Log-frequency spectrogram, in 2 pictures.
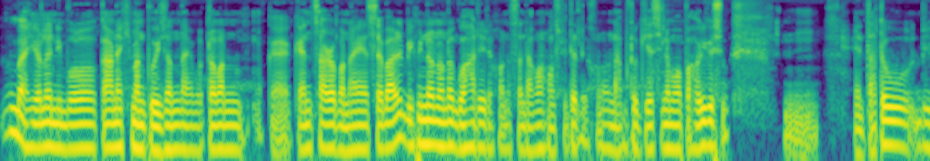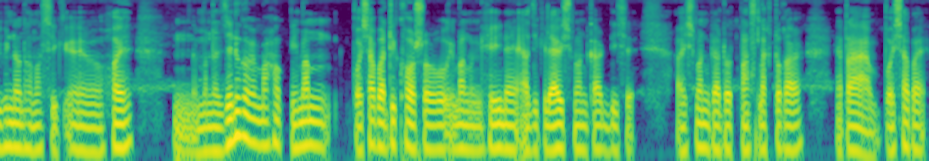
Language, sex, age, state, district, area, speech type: Assamese, male, 18-30, Assam, Golaghat, urban, spontaneous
